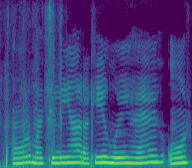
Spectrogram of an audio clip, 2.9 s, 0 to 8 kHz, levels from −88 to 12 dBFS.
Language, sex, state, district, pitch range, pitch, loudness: Hindi, male, Madhya Pradesh, Bhopal, 255-275 Hz, 265 Hz, -10 LUFS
